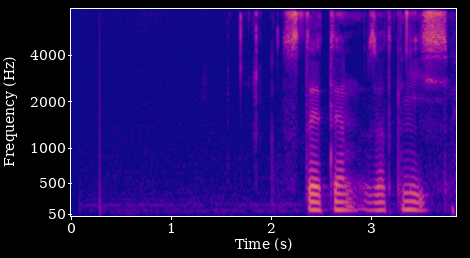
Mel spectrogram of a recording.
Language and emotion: Russian, neutral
